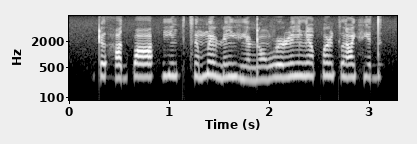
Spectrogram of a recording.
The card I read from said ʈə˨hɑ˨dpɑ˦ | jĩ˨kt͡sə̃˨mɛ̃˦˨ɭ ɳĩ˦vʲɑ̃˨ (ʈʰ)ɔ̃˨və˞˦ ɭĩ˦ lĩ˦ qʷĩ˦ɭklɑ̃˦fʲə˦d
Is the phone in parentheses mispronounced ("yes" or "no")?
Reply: yes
